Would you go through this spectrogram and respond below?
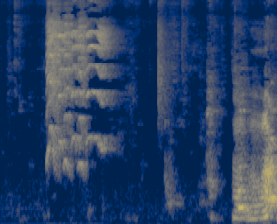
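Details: An excited Labrador Retriever gives a loud, rough bark on command during tug-of-war and speak training, with a trainer speaking nearby; the bark is cued by a subtle nose gesture, with food as reward.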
